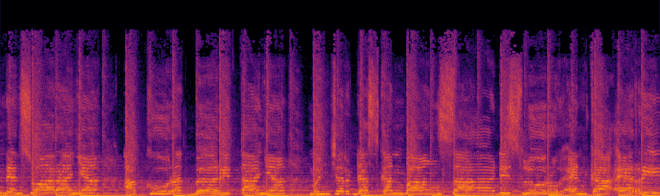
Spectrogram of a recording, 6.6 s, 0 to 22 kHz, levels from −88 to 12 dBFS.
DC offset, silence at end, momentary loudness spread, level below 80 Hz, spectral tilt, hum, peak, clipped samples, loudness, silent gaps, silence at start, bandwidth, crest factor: 0.4%; 0 s; 3 LU; -22 dBFS; -4.5 dB/octave; none; 0 dBFS; under 0.1%; -15 LUFS; none; 0 s; 19 kHz; 14 dB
